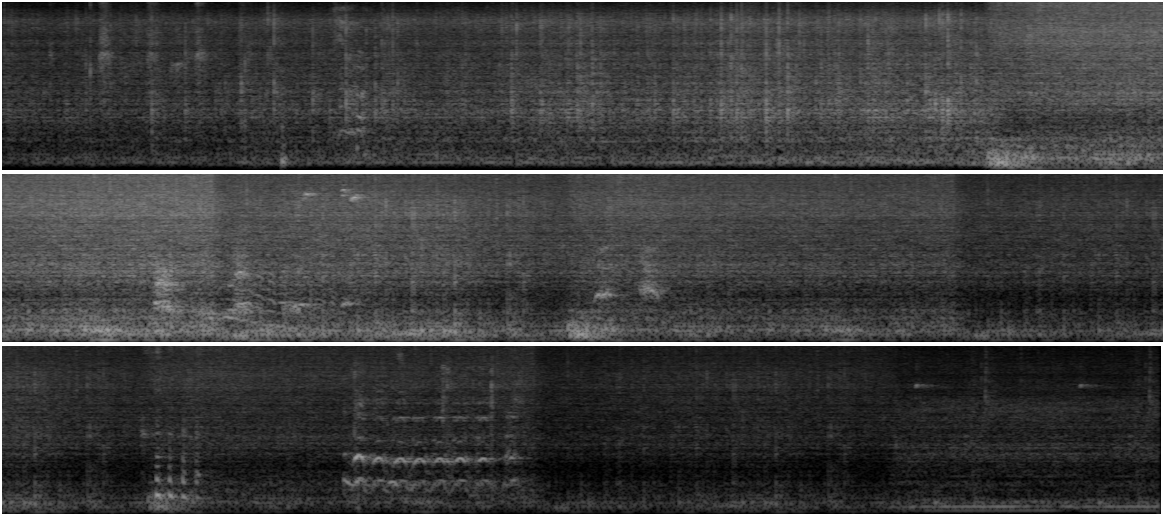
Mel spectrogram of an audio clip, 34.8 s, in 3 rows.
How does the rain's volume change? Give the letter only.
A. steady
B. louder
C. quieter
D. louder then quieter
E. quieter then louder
D.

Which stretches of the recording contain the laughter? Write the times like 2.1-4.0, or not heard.
2.8-3.8, 13.8-15.2, 24.6-25.2.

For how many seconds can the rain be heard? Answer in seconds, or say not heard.
35 s.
